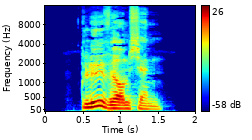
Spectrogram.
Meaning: glowworm, firefly
- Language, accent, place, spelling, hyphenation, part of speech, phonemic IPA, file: German, Germany, Berlin, Glühwürmchen, Glüh‧würm‧chen, noun, /ˈɡlyːˌvʏʁmçən/, De-Glühwürmchen.ogg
